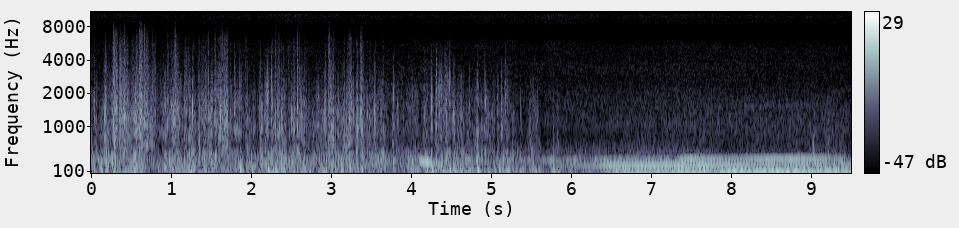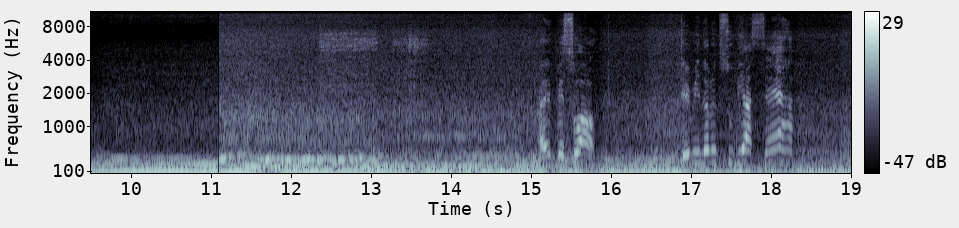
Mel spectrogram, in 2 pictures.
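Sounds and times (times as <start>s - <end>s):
wind buffeting microphone: 0.0s - 9.9s
car engine droning: 0.0s - 19.0s
wavering tone: 4.0s - 16.8s.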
